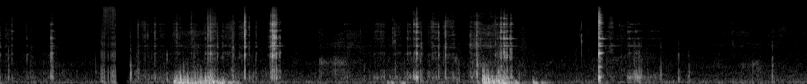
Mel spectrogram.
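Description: Camp cooking utensils being handled: irregular small clicks, clinks and scrapes. There are two louder dull thumps about two and five seconds in, and a sharp click about six seconds in.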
